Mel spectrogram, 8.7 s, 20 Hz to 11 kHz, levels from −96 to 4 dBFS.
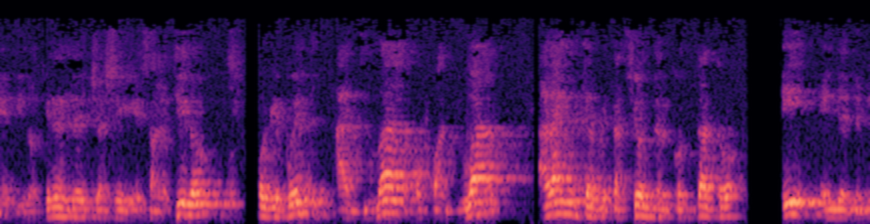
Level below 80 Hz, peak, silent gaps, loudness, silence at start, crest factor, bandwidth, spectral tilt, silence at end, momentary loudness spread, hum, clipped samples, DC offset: -70 dBFS; -6 dBFS; 2.47-2.57 s, 7.49-7.80 s; -24 LUFS; 0 s; 18 dB; 8 kHz; -8 dB/octave; 0 s; 13 LU; none; under 0.1%; under 0.1%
